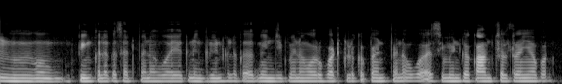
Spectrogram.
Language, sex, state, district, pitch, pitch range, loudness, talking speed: Hindi, male, Haryana, Rohtak, 150 Hz, 145-150 Hz, -22 LUFS, 340 wpm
